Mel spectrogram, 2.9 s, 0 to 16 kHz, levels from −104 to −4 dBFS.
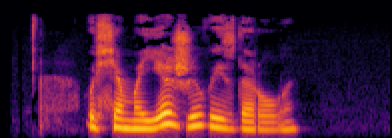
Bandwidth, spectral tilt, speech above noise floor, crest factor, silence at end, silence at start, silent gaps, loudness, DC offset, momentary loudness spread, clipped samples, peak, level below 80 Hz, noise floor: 11.5 kHz; -5 dB/octave; 56 dB; 18 dB; 0.7 s; 0.65 s; none; -24 LUFS; under 0.1%; 15 LU; under 0.1%; -8 dBFS; -76 dBFS; -79 dBFS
